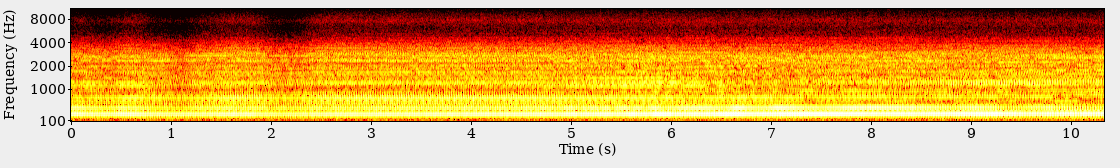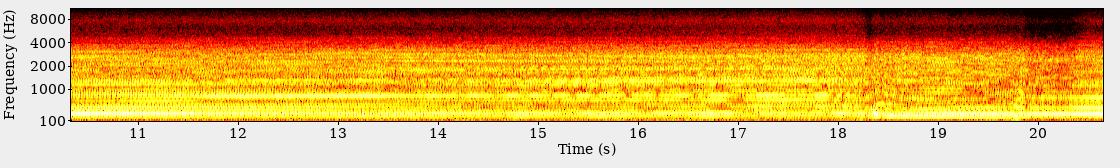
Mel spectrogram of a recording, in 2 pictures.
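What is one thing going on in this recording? Wind rushes past the car.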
